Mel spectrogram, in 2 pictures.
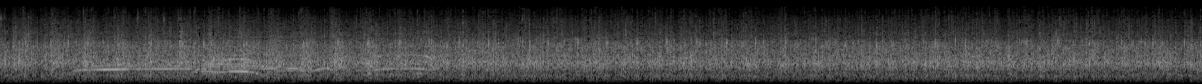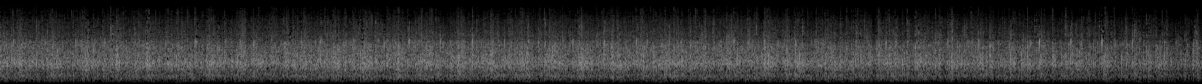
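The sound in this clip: Church audience applauding to welcome a speaker up front: a dense, even wash of clapping that holds steady for the whole stretch without a break.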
